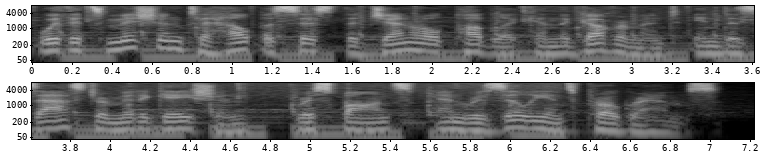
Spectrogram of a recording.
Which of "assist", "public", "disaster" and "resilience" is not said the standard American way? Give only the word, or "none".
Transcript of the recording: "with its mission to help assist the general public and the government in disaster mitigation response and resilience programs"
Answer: none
